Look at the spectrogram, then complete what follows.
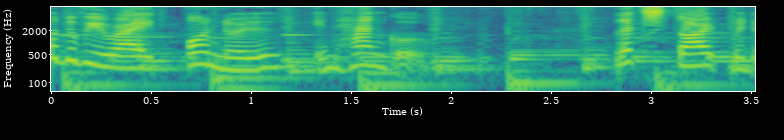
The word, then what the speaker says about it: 오늘: 79 this is pronounced as a two-syllable word the first syllable is o the second syllable is pronounce it with me the word onor is an adverb of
